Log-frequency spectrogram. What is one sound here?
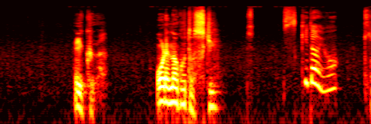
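A young woman speaks softly and questioningly, close by.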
